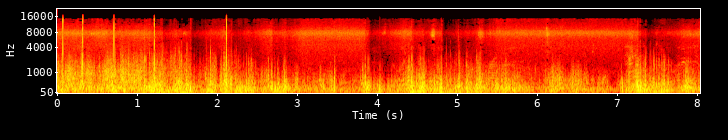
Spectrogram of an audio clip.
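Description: Wind blowing across the microphone: a loud, uneven noise strongest in the low end, with a few sharp clicks in the first two seconds.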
